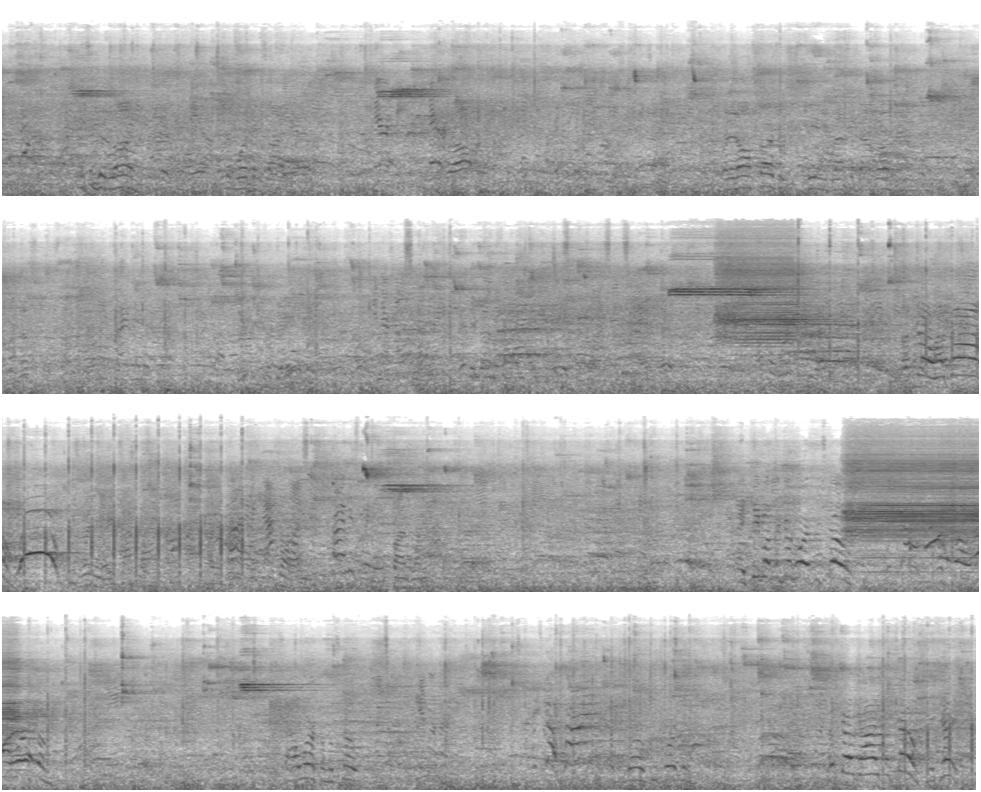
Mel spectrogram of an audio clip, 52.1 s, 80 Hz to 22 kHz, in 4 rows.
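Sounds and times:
voices echoing in a hall: 0.0s - 52.0s
basketballs bouncing on hardwood floor: 13.9s - 18.0s, 41.2s - 42.3s, 44.9s - 48.9s.

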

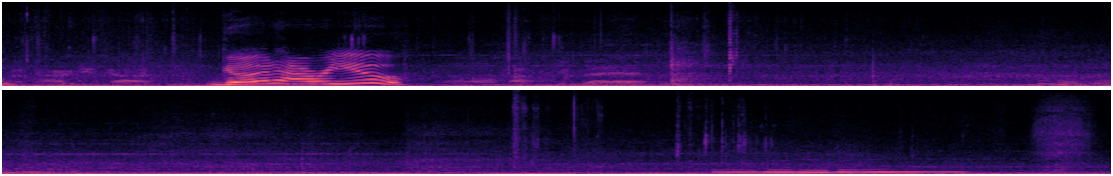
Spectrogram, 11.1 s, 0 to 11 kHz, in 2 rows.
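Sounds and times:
low engine drone: 3.8s - 11.0s.

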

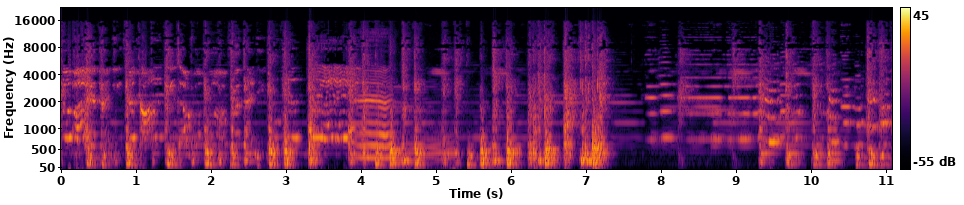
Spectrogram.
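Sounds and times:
mridangam strokes: 0.9s - 11.0s.

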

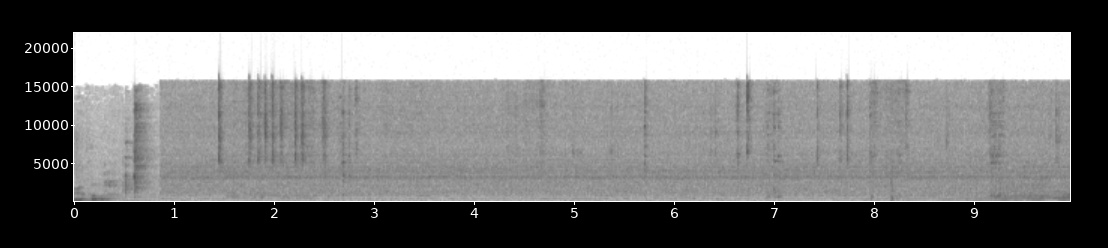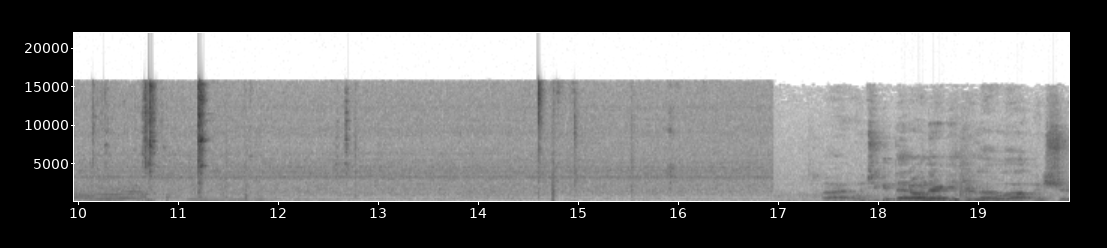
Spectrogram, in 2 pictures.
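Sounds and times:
squeaky whine: 7.5s - 14.6s.

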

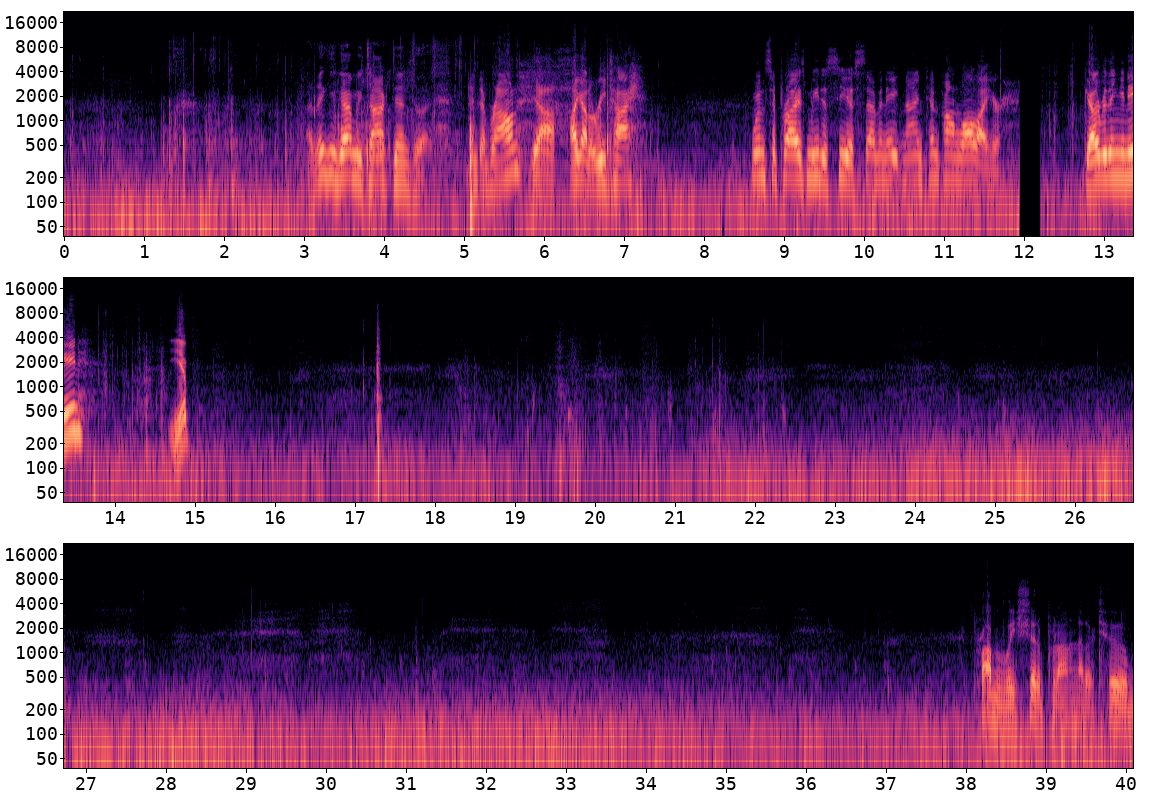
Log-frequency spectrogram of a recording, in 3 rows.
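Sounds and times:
water against boat: 0.0s - 40.0s
wind on microphone: 0.0s - 40.0s.

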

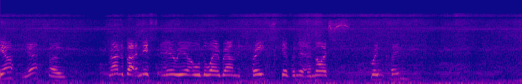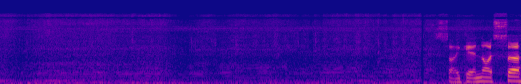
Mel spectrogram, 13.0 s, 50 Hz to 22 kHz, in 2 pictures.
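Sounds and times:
brush cutter engines revving: 0.0s - 13.0s.

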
